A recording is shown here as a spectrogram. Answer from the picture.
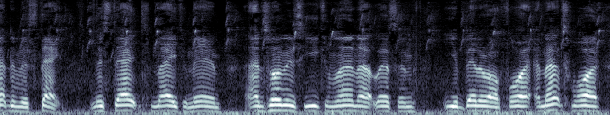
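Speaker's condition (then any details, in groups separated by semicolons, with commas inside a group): Cerebral palsy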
